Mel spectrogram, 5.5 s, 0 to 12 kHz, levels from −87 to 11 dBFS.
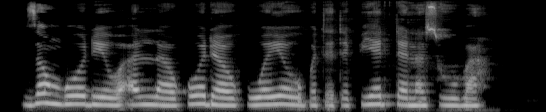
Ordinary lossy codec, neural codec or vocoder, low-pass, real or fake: none; none; none; real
